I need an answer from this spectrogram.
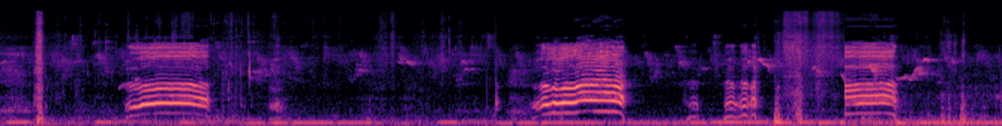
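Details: Male goat bleating in three loud, drawn-out, wavering cries of about a second each, spaced several seconds apart, with fainter short calls and clicks between them and a low hum underneath.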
